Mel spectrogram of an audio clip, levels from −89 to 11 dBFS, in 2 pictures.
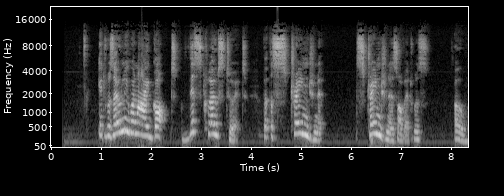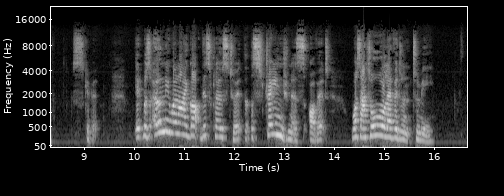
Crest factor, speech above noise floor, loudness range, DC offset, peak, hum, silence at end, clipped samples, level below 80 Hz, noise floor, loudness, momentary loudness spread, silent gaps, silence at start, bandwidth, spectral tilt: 14 dB; 44 dB; 6 LU; under 0.1%; 0 dBFS; none; 0.7 s; under 0.1%; -58 dBFS; -58 dBFS; -13 LUFS; 17 LU; none; 0.65 s; 16 kHz; -2.5 dB/octave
